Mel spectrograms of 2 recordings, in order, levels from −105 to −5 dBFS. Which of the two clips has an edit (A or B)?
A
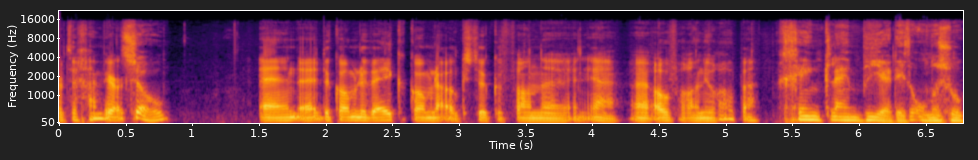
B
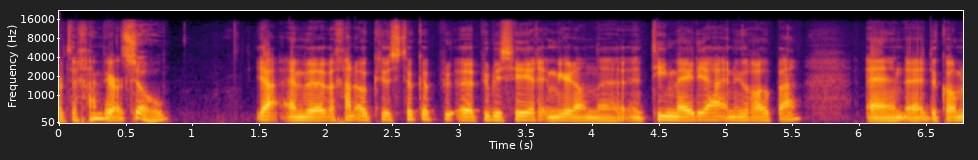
A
